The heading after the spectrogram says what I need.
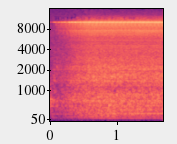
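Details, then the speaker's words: R380 gearbox on bench rig, driven by angled prop shaft, no load: steady even whir with faint high whistle, no knocks or grinding; much quieter than before, healthy unloaded. "there we go see it's a lot quieter it's not bad at all"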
